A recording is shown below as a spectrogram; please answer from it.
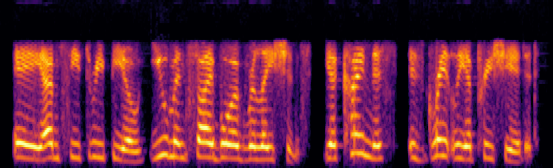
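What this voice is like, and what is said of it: Sarcastic New York-style delivery. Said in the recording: “sort of like Bronx used car dealers ... It was more of a sarcastic line.”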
